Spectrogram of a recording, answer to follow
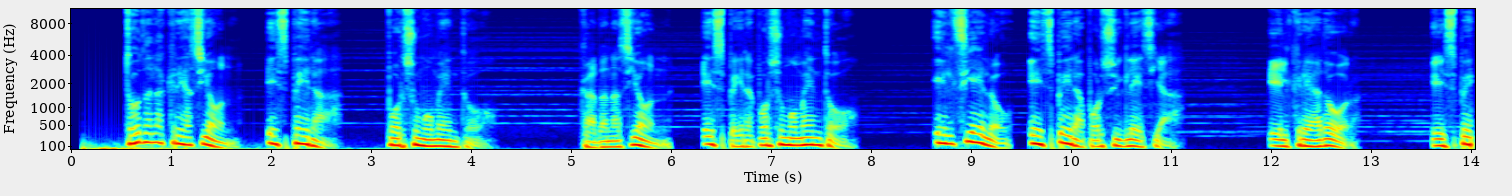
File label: Casting Peru Promo; English (North American)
